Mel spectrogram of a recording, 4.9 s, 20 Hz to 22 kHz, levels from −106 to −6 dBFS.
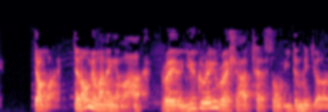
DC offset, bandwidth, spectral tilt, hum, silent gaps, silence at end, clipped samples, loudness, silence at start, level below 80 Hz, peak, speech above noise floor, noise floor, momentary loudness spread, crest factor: under 0.1%; 7.4 kHz; -5.5 dB/octave; none; none; 0 s; under 0.1%; -23 LUFS; 0.5 s; -68 dBFS; -6 dBFS; 45 dB; -68 dBFS; 10 LU; 18 dB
